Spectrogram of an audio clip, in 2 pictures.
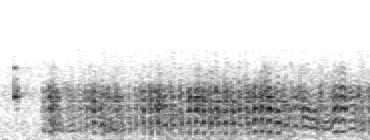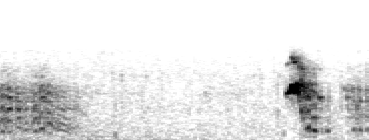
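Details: Two-week-old puppies making a rough, wavering grumble for about three seconds, then a quiet gap and a single sharp high squeak.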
